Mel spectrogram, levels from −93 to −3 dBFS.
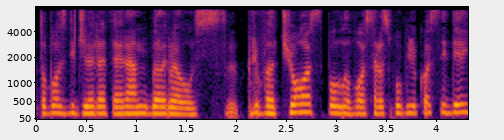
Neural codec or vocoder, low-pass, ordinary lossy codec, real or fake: codec, 24 kHz, 1.5 kbps, HILCodec; 7.2 kHz; MP3, 48 kbps; fake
